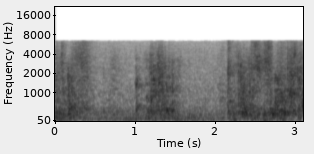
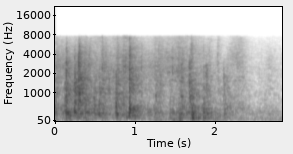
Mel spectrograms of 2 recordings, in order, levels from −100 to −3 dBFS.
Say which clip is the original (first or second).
first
